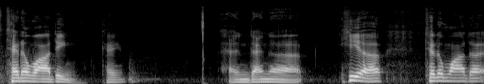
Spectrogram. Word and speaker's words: Theravada: The V you don't have to pronounce as English V, but you could pronounce the W. It's fine because exactly the word in the language you don't have V and W.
